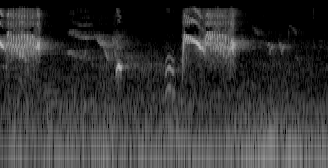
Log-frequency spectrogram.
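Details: Oriental magpie-robin practising its song in the morning: bright, varied phrases of high sweet whistles, quick downslurs and scratchy bursts in a brief, lively outpouring, with a quiet background.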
